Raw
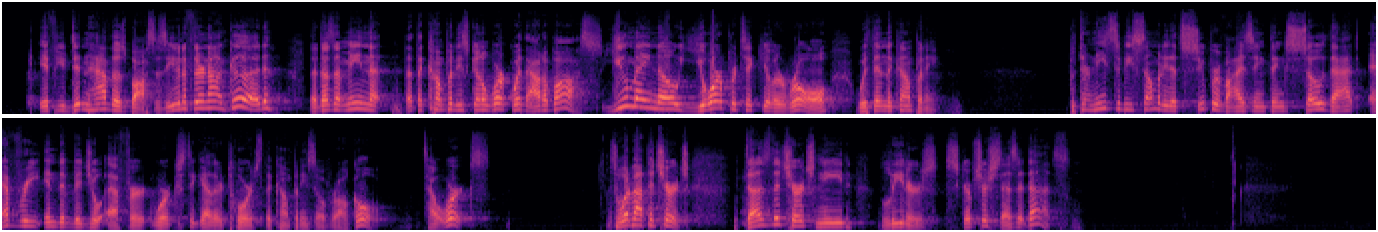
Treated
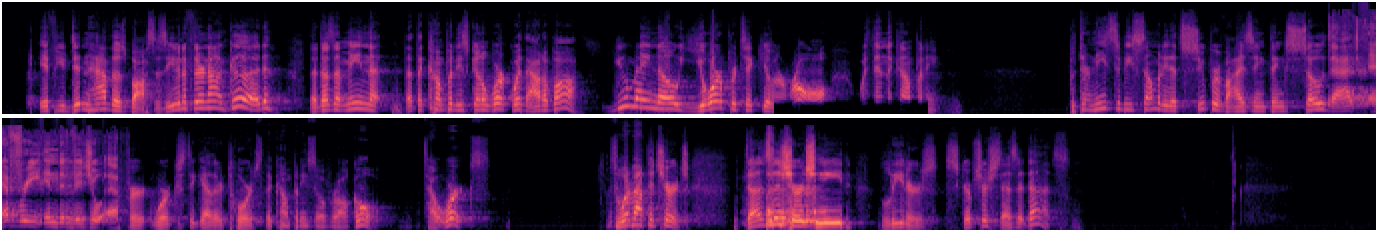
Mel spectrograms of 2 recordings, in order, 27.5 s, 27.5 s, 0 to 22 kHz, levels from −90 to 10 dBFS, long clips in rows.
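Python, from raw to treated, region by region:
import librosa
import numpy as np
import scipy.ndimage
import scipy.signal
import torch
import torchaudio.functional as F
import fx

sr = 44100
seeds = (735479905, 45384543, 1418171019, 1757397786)

y = fx.chain(x, sr, fx.spacing_loss(db_at_10k=43),
    fx.notch_comb(f0_hz=180.0),
    fx.band_widen(depth_pct=40), at=(5.73, 6.39))
y = fx.chain(y, sr, fx.steep_highpass(hz=640.0, slope=72),
    fx.band_widen(depth_pct=70), at=(7.71, 9.27))
y = fx.chain(y, sr, fx.riaa(side='recording'),
    fx.fixed_phaser(hz=500.0, stages=4),
    fx.env_flatten(amount_pct=70), at=(13.26, 14.9))
y = fx.chain(y, sr, fx.comb(ms=6.1, depth=0.61),
    fx.resample_linear(factor=3), at=(16.29, 20.14))
y = fx.chain(y, sr, fx.peak_eq(hz=2000.0, db=-9.5, octaves=0.21),
    fx.small_body(hz=(320.0, 650.0, 2800.0), ring_ms=65, db=17),
    fx.env_flatten(amount_pct=100), at=(21.39, 22.13))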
